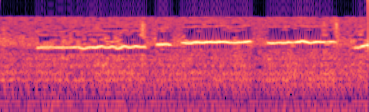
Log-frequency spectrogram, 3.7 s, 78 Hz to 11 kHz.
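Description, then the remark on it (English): Someone whistles a slow, steady tune in long sustained notes with short breaks between phrases, clear over a low background rumble, aboard a truck driving a foggy stretch of Highway 9W in eastern Pennsylvania. “if you got a whistle, at least change that tune.”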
